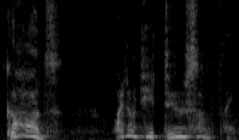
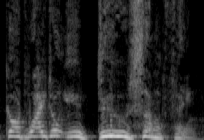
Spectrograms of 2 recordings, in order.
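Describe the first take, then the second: First: Hushed, desperate whisper to God; whispered cry. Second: Fed-up, demanding question to God; exasperated demand. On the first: Pretend. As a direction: whisper it like a broken plea. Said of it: "you cry out to him". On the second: Retold or imitated. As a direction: throw the question at God in frustration.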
